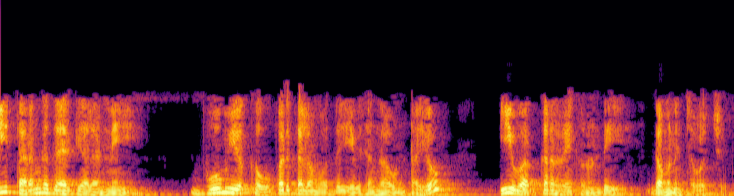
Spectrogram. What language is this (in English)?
Telugu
